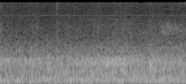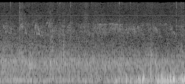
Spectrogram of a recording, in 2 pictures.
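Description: Footsteps on pavement from a person walking while filming, over a steady outdoor hiss; the steps grow louder near the end.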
